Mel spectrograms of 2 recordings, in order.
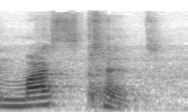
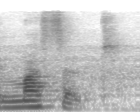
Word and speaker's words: mustn't: message boxing mustn't and the t is silent when we make the negative muscle I mean the T we don't say must tint we say mustn't Mustang do we make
